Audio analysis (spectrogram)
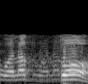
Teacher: والناحيه الثانيه يقول ولا الضال، يجيبها دال ويفخمها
